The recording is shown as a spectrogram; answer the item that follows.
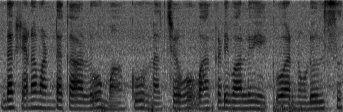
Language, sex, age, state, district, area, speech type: Telugu, female, 30-45, Telangana, Peddapalli, rural, spontaneous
